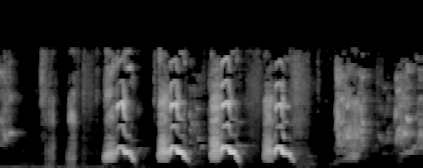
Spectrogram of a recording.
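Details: Nias hill myna, original voice used as a tutor recording for other mynas: a soft low chatter, then four loud harsh squawks with a short bright whistle inside each, spaced about half a second apart, in a small room.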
